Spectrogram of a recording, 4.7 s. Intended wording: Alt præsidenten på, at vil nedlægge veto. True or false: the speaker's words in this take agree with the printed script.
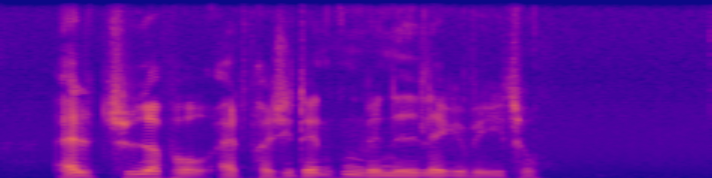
false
